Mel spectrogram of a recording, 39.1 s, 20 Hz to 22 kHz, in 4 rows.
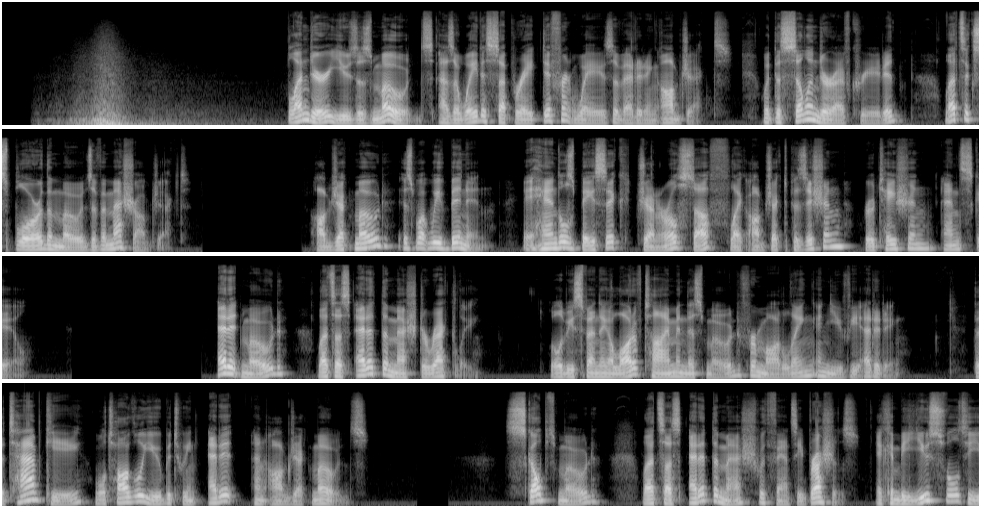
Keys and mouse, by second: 20.5-21.3 drag, 32.3 Tab, 33.2 Tab, 33.6-34.4 drag.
